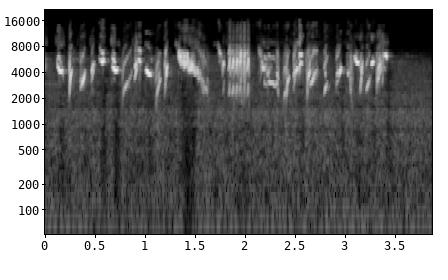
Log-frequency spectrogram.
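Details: Twelve-year-old European goldfinch, a parva bird in captivity, pouring out a rapid, continuous liquid twitter of high chirps and short buzzy trills, loud and close, ending abruptly.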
